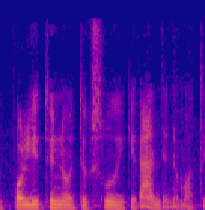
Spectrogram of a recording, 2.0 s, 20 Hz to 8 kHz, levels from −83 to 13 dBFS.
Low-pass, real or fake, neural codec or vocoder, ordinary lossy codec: 7.2 kHz; real; none; MP3, 48 kbps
